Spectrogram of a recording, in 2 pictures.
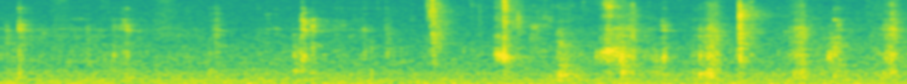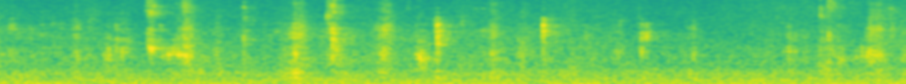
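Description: A person biting and chewing a dill pickle spear up close: irregular crunchy, wet chewing clicks, several a second.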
